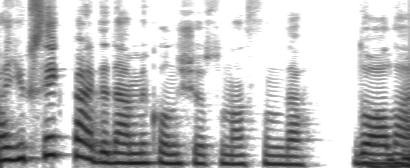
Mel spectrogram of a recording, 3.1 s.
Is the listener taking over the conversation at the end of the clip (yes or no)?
yes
